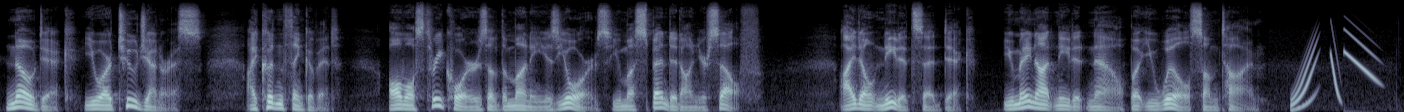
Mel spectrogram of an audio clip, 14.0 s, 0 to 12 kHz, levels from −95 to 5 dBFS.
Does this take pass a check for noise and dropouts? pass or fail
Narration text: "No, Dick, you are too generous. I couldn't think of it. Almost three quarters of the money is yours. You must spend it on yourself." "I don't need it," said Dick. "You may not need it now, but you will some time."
fail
